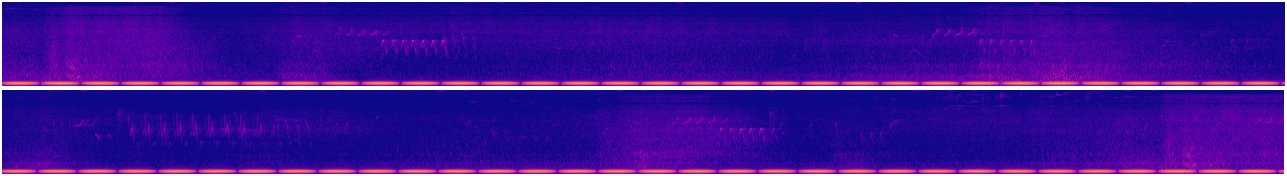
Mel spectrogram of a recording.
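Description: A steady low electronic tone pulsing evenly, just under twice a second: a generated binaural/isochronic 'frequency' track. Beneath it is a quieter bed of soft swelling hiss with occasional bird-like chirping trills.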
